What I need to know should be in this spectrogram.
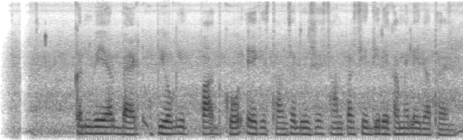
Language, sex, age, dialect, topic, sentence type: Hindi, male, 18-24, Hindustani Malvi Khadi Boli, agriculture, statement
